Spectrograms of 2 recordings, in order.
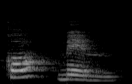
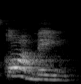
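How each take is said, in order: First: Comem ending on a clear n; the Spanish comen, clean final n. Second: Comem with a nasal ei ending, loud and clear; Portuguese comem. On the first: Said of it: "Em espanhol". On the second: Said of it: "em português". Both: Shown as a demonstration.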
